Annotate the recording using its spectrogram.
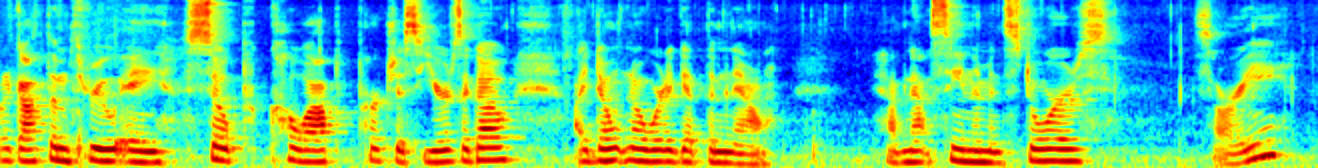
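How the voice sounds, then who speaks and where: A woman speaks at a fairly slow pace in a fairly low pitch, with fairly even intonation. Audible room echo surrounds her voice. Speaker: soap maker. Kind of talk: tutorial. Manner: unscripted, off the cuff.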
